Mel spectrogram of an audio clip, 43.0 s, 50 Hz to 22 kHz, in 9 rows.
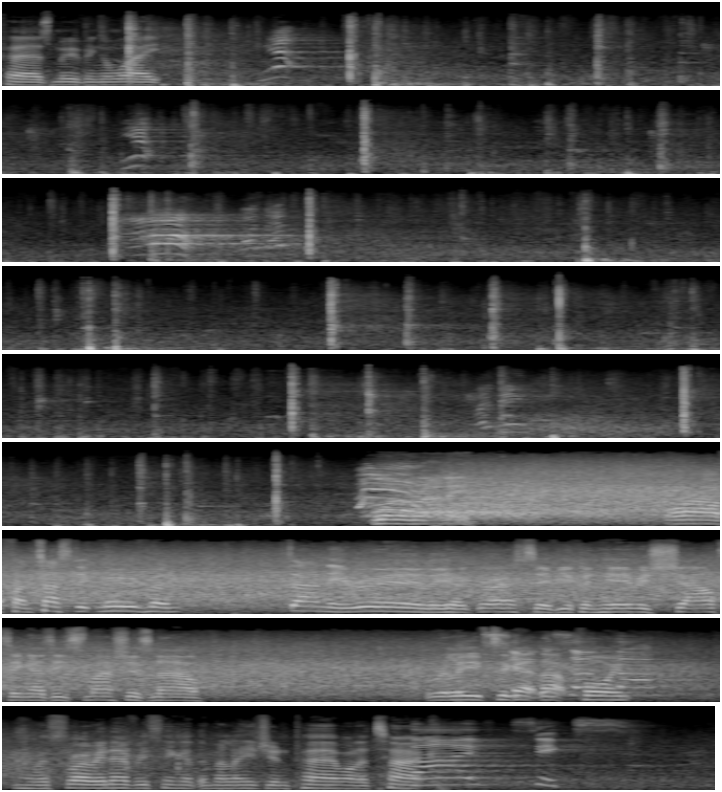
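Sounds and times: low hum of arena crowd: 6.2s - 43.0s
player shouting: 26.3s - 38.5s.

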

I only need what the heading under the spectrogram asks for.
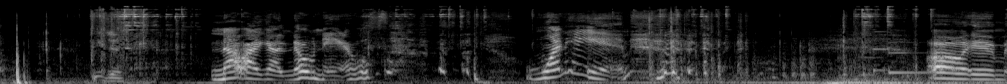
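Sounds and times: car cabin rumble: 5.4s - 10.0s.

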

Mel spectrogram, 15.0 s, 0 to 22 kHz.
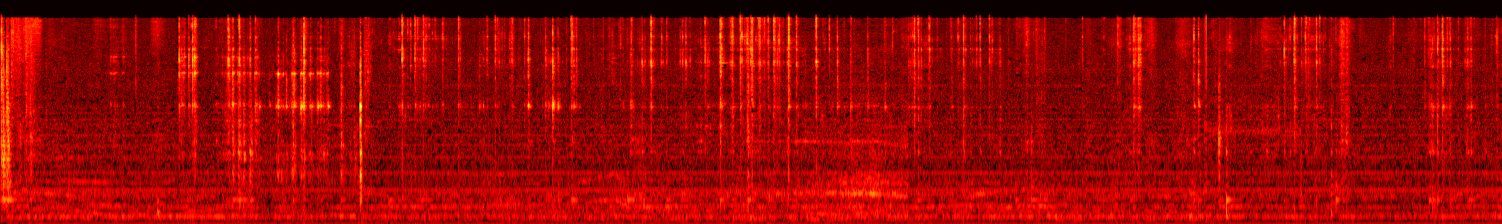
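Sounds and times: small metal parts clicking and clinking: 1.1s - 15.0s.

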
